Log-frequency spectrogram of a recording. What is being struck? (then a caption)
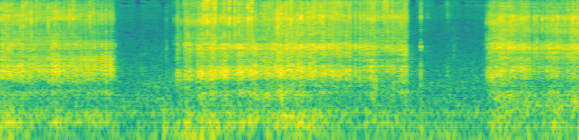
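Silicone honeycomb trivet mat. A soft toothbrush brushes across a thin, solid, round blue silicone honeycomb trivet mat, making a steady, bright, hissing scratch over a low rumble. The brushing breaks off twice into quieter, duller stretches before resuming at the same level.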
